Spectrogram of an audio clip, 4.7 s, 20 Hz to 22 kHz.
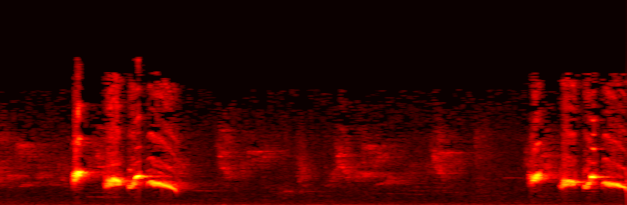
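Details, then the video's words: Female red-whiskered bulbul song recorded in 2021 as trapping bait: two bubbly phrases of four or five liquid, down-slurred whistles about three seconds apart, with faint soft notes between them. "Tiếng chim chào mào hót Ko Tạp Âm dùng đi bẫy 2021"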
